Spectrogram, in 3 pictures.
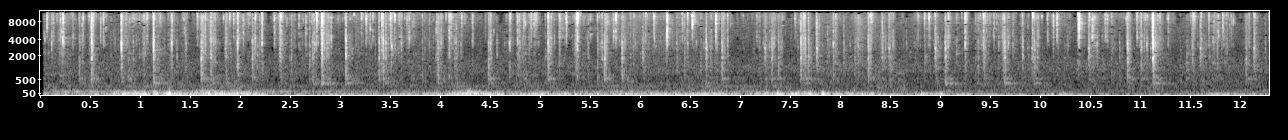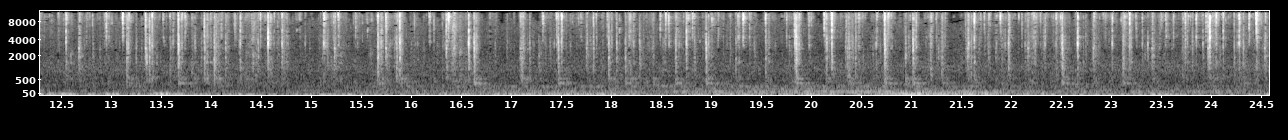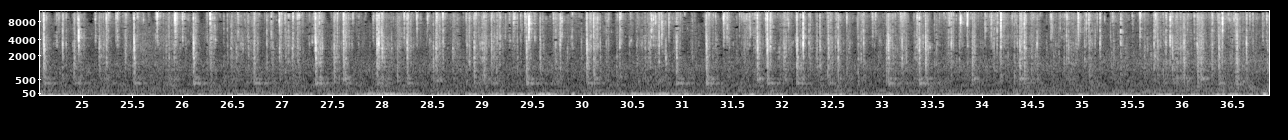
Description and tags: scary drainpipe
Recorded near a drainpipe, I have no idea what the bass wind sound in the background is. I think it was some sort of exhaust from the basement around, but I don't know why it turned off and on. In any case it makes for a very spooky ambient effect.
fan, rain, drips, spooky, drainpipe, scary, exhaust, wet, water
